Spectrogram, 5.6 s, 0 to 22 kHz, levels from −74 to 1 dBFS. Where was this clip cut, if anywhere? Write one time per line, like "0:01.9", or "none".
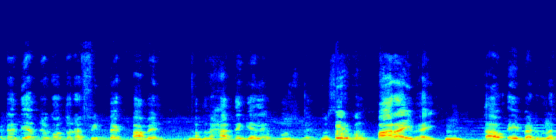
0:03.3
